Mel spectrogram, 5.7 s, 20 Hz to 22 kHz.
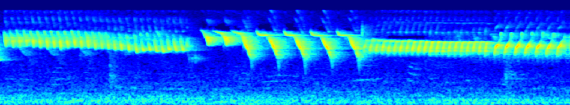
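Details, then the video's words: Canary song used as lure and training audio for contest birds and young birds: fast high trills around 4–6k, a run of steep descending swoops in the middle, then a long rapid rattle; no other sounds. "SUARA BURUNG KENARI | PANCINGAN DAN MASTERAN BURUNG KENARI KONTES DAN BAKALAN"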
